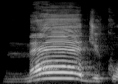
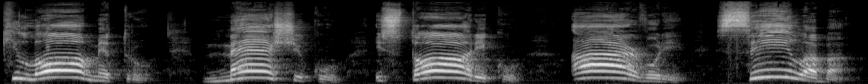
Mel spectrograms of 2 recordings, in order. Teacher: Proparoxítona, antepenúltima. Médico, olha onde está o mé.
